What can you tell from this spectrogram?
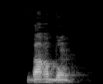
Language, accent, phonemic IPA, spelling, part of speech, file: French, France, /baʁ.bɔ̃/, barbon, noun, LL-Q150 (fra)-barbon.wav
- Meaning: 1. greybeard (old man) 2. broomsedge (of genus Andropogon)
